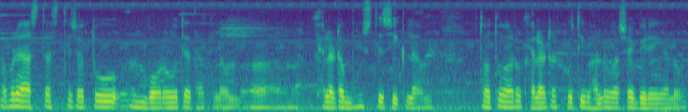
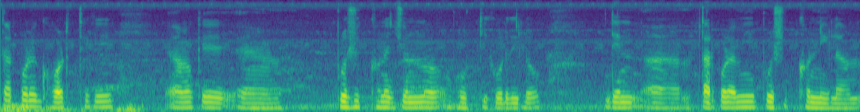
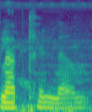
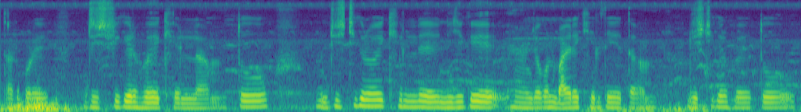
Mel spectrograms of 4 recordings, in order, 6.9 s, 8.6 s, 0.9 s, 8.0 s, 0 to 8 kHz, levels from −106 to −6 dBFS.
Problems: none marked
